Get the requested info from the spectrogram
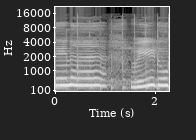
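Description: Carnatic singing by a female voice, holding one long note over a low drone with mridangam strokes. The voice drops out about a second in, then slides up into the next phrase near the end.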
